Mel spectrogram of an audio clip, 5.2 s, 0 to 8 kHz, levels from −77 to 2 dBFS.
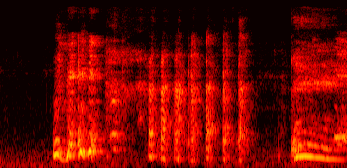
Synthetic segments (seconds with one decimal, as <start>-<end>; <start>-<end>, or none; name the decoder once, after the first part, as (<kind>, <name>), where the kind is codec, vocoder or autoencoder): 1.9-4.4 (codec, SNAC)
